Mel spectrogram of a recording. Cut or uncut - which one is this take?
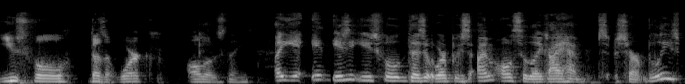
cut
